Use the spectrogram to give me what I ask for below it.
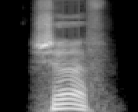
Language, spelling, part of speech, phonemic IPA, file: Moroccan Arabic, شاف, verb / noun, /ʃaːf/, LL-Q56426 (ary)-شاف.wav
- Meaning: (verb) to see (to perceive with the eyes); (noun) boss, manager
